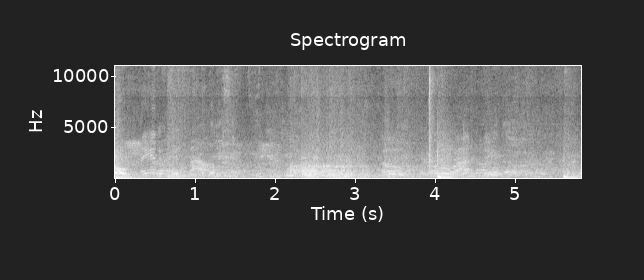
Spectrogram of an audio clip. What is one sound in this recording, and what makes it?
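A bowling ball rolls down a wooden lane with a low rumble.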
